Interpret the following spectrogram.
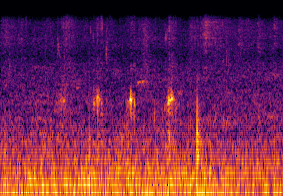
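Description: A dog licking and gnawing a cooked pork trotter, making short wet smacks and clicks about every half second from around a second in.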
